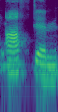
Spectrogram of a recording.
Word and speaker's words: often: would be an i if you don't pronounce the t and you just say often it would have a silent t right some people pronounce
